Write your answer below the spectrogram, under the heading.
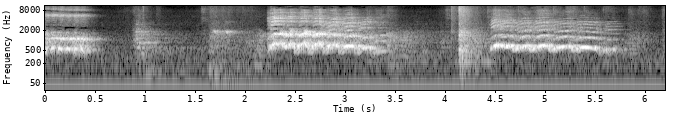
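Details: Pet doves, a household of ringneck, Senegal and hybrid doves recorded indoors on April 25, 2021, giving two bouts of low, rolling coos, each about a second long and pulsing slightly, separated by a pause with sharp clicks.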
